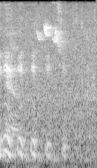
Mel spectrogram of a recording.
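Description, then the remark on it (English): A mother bird sitting on her nest chirps in short, high, squeaky bursts over a low murmuring background that sounds like muffled voices. “it's this mama bird who's been sitting on her nest for longer than it seems like she should reasonably have.”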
